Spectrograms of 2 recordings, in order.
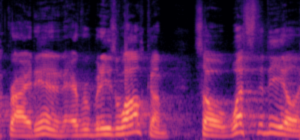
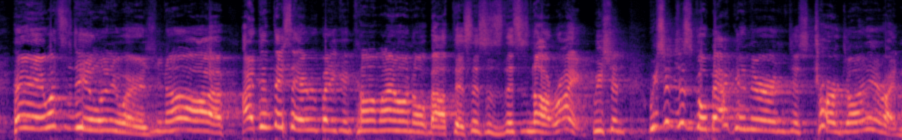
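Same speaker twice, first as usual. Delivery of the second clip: high-pitched grumbling dog voice; high dog voice stirring up the pack; 9 semitones higher than usual. Acted. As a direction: complain like an indignant cartoon dog. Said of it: "they were still grumbling".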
